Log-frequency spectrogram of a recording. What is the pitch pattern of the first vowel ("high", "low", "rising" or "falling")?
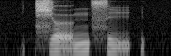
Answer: rising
